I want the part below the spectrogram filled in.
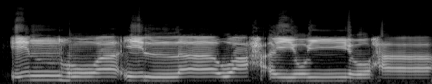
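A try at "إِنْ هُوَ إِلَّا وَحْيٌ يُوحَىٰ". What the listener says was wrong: Wahyun yuha. Nah, 2 harokat ya. Nah, yuha. Dipanjangkan, ada waw di situ kan?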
